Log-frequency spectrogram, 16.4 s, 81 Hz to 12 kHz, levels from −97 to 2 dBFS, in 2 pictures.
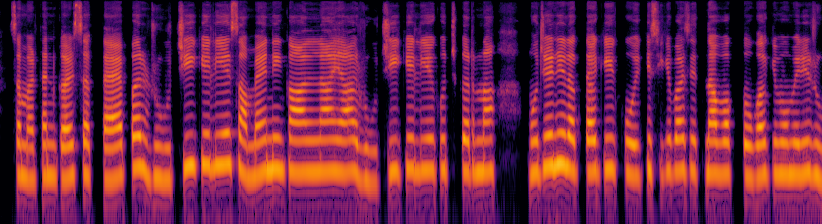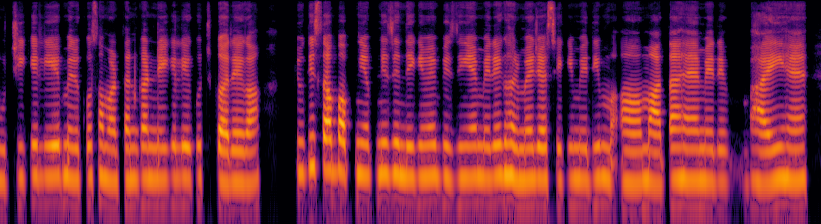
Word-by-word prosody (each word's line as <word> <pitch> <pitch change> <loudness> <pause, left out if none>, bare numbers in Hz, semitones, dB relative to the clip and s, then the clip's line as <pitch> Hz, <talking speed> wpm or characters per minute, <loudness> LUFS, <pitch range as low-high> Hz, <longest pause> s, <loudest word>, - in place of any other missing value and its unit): समर्थन 240 0 -1
कर 230 0 +3
सकता 240 -2 -1
है, 225 +2 +5
पर 285 -2 +3
रुचि 230 +6 -1
के 305 -1 +1
लिए 305 +1 +2
समय 255 -3 +1
निकालना 265 -1 +3
या 265 0 +2
रुचि 220 +2 -4
के 280 -1 0
लिए 275 +1 -2
कुछ 270 0 -8
करना 260 0 0 0.4
मुझे 280 +3 +3
नहीं 305 +1 +6
लगता 265 -1 +3
कि 275 +1 -1
कोई 245 -2 -1
किसी 255 +1 -5
के 265 - -4
पास 270 0 0
इतना 255 -1 +1
वक़्त 250 -1 -6
होगा 235 0 +2
कि 250 +1 -6
वो 250 0 0
मेरी 250 +1 0
रुचि 230 -2 -6
के 240 - -1
लिए 235 0 +1
मेरे 225 -2 -1
को 230 - -3
समर्थन 220 -2 -2
करने 225 0 -1
के 230 - -5
लिए 230 0 0
कुछ 235 +1 -11
करेगा। 205 -1 +2 0.4
क्योंकि 260 +2 -2
सब 270 -1 +5
अपनी-अपनी 250 -1 0
ज़िंदगी 235 -1 0
में 235 0 -1
बिज़ी 230 0 -5
हैं, 230 - 0
मेरे 230 0 0
घर 240 -1 +3
में 220 0 +1
जैसे 220 0 0
कि 225 +1 -9
मेरी 225 0 -4
म 230 - -3
अ, 205 -1 +1
माता 210 +1 +2
हैं, 220 -1 +2
मेरे 210 -1 -3 0.3
भाई 210 0 +2
हैं 220 0 +1
235 Hz, 225 wpm, -24 LUFS, 225-260 Hz, 0.4 s, नहीं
